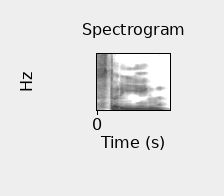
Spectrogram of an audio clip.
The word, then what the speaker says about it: studying: When I have the verb study plus the ing, you have to link the vowels. Studying. There's a y sound, a light y sound linking the two vowels.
